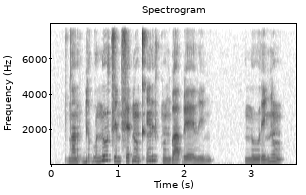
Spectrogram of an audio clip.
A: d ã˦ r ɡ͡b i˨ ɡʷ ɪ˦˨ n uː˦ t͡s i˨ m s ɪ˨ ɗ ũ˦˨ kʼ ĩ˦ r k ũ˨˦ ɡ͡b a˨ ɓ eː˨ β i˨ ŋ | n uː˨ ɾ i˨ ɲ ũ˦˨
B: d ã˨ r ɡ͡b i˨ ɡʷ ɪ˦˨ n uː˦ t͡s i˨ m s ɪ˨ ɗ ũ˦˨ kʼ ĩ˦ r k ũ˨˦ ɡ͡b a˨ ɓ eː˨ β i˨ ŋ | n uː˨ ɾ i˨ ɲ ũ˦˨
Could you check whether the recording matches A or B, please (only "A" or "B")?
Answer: B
